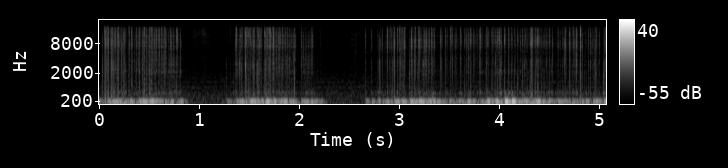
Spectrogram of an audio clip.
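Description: Long yellow acrylic nails scratch both sides of the hollow metal mesh grille on a Blue Yeti-style microphone, with a chain bracelet on the wrist. Three bursts of dense, rasping scratching come through as a low, rumbling scrape centered near 170 Hz. Two brief near-silent pauses separate the bursts, and the last burst runs longest.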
